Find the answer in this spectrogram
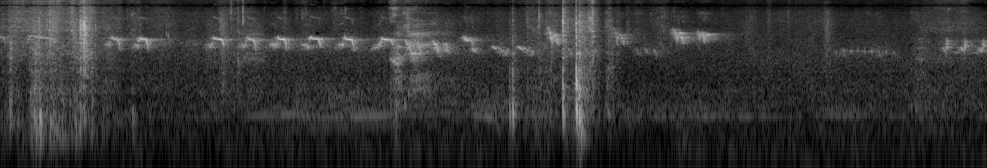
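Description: A small bird chirping in the background, with a quick run of short high chirps at about three or four a second in the first few seconds and a few more later. Several sharp clinks and taps come from loose engine valves and parts being handled on the bench, the loudest just before six seconds in.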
